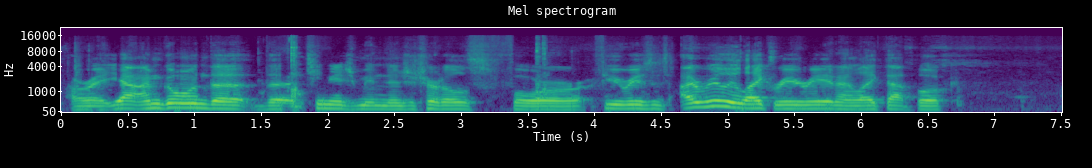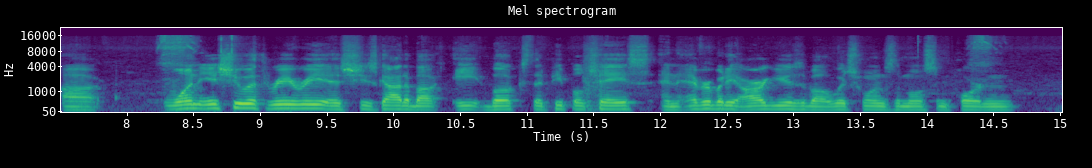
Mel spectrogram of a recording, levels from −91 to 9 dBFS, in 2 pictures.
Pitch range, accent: 110-135 Hz, American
